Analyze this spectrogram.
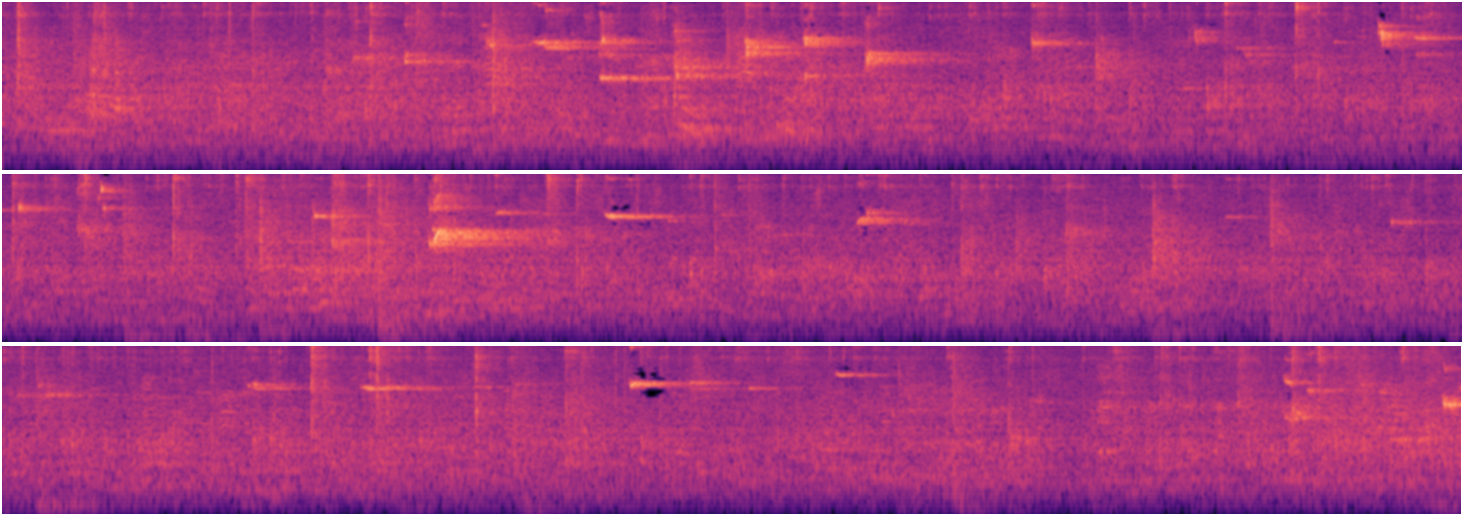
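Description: Sports shoes squeak on the wooden floor.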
